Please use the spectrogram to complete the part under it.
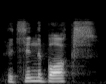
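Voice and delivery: loud, lightly voiced character reply; a hint of a character voice; Harry's voice. A narrator's reading. Harry answers, voiced by narrator.

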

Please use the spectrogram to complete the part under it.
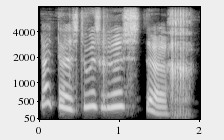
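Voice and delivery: high, slow pleading call; drawn-out high plea to a wild horse. Acted. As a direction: beg the horse to calm down.

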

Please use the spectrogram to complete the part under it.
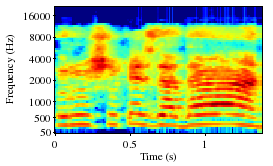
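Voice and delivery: stretched, slow call of a name; drawn-out call. Real, not acted. Host calling a viewer by name, slow drawn call.

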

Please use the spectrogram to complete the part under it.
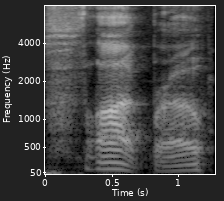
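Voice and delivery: soft, low fuck bro; stoner response. Real, not acted. Friend asked what to say about his mom, soft stoner reply. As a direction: let it slide out lazily like a stoner. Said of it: "most stoner response".

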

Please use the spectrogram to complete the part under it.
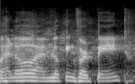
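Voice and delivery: put-on Indian accent. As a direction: ask politely in an Indian accent. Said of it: "when we walk into Home Depot and go".

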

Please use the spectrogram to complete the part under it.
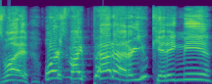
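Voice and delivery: can't believe it happened; outraged surprise. Real, not acted. Pet missing, outraged.

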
